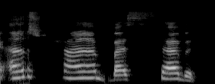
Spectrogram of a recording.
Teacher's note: हा के ऊपर खड़ी जबर है, एक अलिफ के बराबर खींचेगा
